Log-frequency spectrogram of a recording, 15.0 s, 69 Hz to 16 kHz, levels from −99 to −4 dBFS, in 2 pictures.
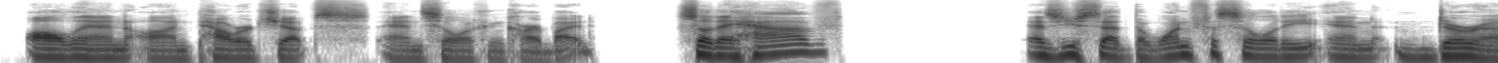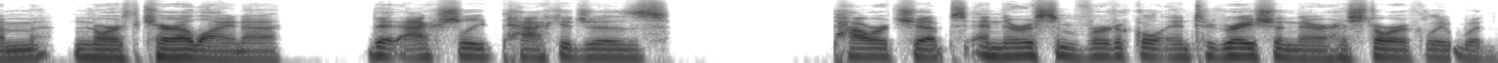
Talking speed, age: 140 wpm, 30-49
